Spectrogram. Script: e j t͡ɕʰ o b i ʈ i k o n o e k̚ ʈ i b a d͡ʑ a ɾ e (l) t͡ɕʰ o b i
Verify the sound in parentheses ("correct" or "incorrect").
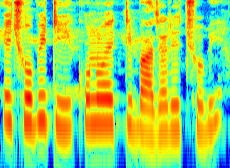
incorrect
